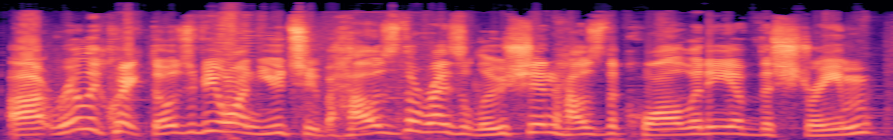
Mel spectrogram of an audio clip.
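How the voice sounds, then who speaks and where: A man's voice: high-pitched, fairly quick, slight background noise. A man streaming, chatting casually and rambling as he thinks aloud to his viewers. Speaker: livestreamer, host. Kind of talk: casual livestream chat. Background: music.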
